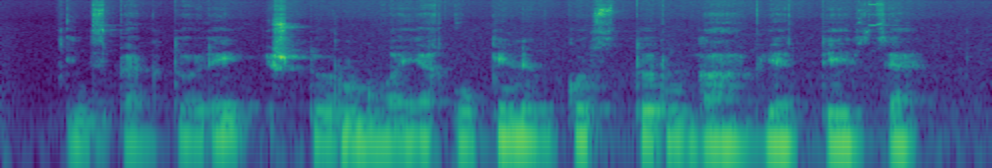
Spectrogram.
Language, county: Lithuanian, Marijampolė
